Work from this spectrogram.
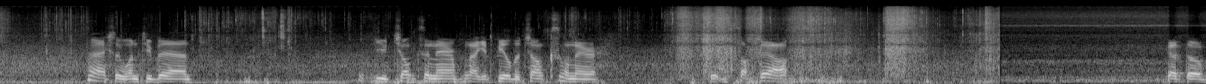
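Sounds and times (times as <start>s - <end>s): faint high whine: 10.0s - 12.0s.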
